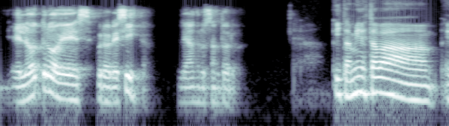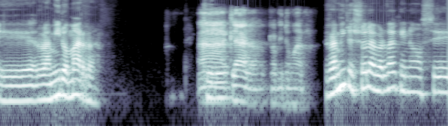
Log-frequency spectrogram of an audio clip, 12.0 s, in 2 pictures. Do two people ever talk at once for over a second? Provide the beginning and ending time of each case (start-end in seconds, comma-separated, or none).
none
